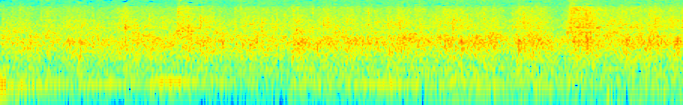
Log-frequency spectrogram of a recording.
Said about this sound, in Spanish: Dale un aplauso a Jesucristo el Rey. Amén.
